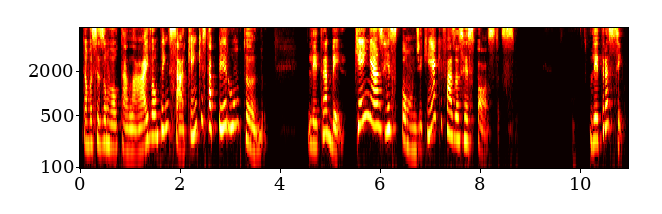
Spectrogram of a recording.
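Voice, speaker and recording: A woman teaching young children a recorded lesson, explaining slowly and patiently, with many diminutives. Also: high voice, darkish tone. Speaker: primary school teacher.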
